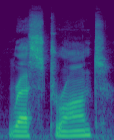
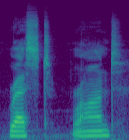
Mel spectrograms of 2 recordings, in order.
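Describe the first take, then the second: Both takes have the same delivery.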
